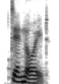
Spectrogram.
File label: "ctenoid", Indian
